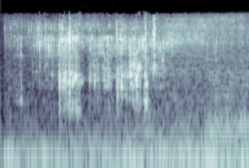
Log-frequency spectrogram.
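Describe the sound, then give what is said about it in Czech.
Tea is poured into a cup in a steady stream, splashing and trickling, with bright watery spatters and a few drip-like accents over a low rumbling hum; no one speaks. “Nalivám nam tasku teja.”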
